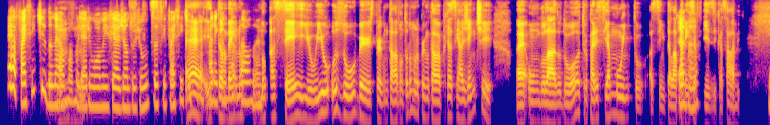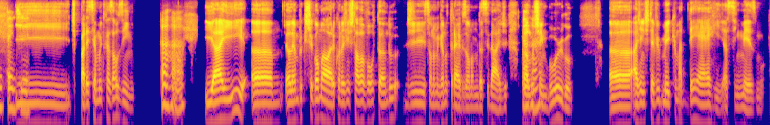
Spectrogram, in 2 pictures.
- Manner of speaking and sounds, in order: none
- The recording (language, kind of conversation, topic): Portuguese, podcast, Me conta sobre uma viagem que virou uma verdadeira aventura?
